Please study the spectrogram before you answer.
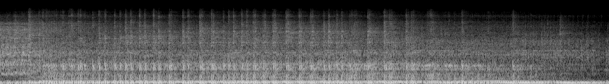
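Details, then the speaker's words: Arctic Cat Puma Deluxe 340 snowmobile after sitting about 10 years, about 45°F, fuel pump suspected weak: on choke it catches and runs with rapid rough two-stroke pulse for several seconds, then dies; runs only briefly. "Didn't expect that. Put the choke on and it fired right up."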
